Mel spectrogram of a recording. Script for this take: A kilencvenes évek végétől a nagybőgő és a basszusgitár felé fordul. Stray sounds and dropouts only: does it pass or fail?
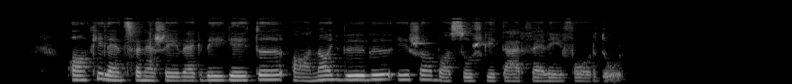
pass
